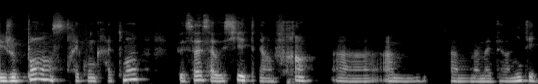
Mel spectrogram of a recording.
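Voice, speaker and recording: Very deep and low in pitch, a woman's somewhat breathy voice has a dark, mellow tone, ordinary pitch variation and a fairly slow pace. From France, Burgundy (Dijon). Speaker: podcaster sharing her infertility journey. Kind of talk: interview. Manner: halting.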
